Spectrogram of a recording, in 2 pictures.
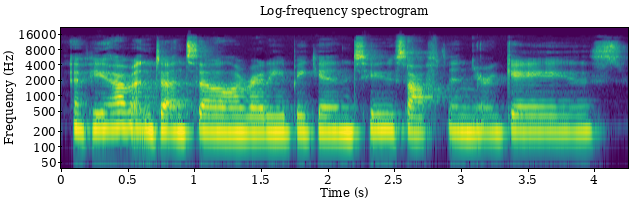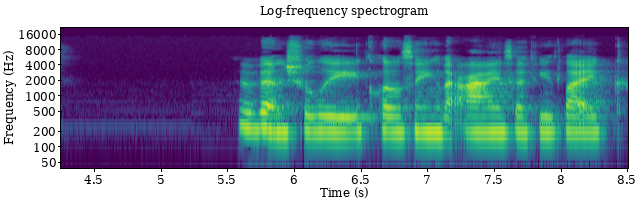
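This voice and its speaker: Slow, echoey woman guiding meditation. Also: mid-range voice, completely flat delivery. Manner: soft, unhurried, soothing instruction with long pauses. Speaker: guided meditation teacher. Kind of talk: guided meditation narration.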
